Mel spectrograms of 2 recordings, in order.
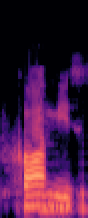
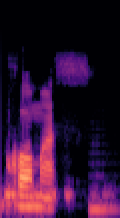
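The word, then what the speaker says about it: خامس: Maka kita tahu dibacanya khomis, ya kan? Khomisun. Karena kita tahu dia itu masuk ke wazan fa'il, ya. Jarang-jarang kita yang udah terus belajar bahasa Arab membaca dengan khomas.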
